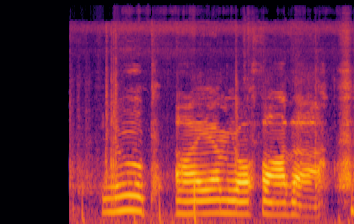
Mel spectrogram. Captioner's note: laughter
